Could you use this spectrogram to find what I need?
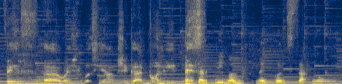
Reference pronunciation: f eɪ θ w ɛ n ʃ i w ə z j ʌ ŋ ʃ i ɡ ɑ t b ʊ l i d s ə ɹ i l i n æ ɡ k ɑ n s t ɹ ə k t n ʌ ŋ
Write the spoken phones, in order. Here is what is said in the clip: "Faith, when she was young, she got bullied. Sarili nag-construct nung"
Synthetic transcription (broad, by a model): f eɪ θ w ɛ n ʃ i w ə s j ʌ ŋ ʃ i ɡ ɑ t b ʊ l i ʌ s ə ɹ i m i n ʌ ɡ k ɑ n s t ɹ ə k t n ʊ ŋ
